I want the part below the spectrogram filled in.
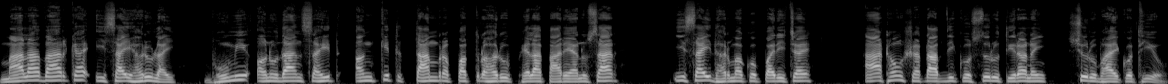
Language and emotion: Nepali, neutral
